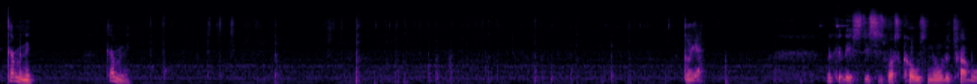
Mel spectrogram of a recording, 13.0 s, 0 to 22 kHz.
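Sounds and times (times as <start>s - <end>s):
low steady hum: 0.0s - 13.0s
faint irregular scratching: 4.2s - 8.7s.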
